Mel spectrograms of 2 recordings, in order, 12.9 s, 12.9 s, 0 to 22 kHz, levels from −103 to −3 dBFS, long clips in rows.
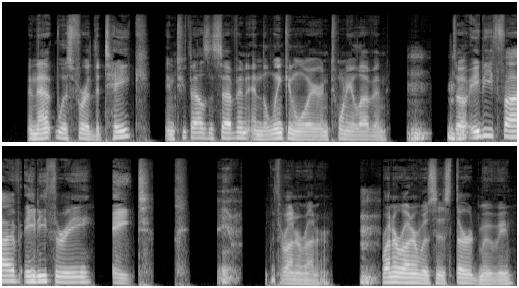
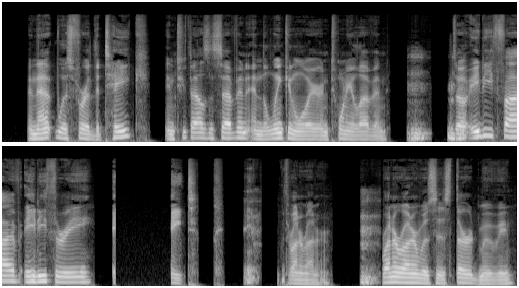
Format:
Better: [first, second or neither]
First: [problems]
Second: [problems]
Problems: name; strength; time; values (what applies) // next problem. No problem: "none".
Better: first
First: none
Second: audio freezing; at 8 s for 0.5 s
